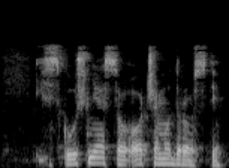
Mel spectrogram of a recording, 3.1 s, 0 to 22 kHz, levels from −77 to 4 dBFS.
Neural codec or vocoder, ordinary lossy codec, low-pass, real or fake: none; AAC, 48 kbps; 7.2 kHz; real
